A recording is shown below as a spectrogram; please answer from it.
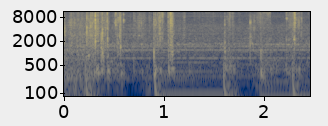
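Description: Cardboard box flaps and packing material being handled as shipping boxes are unpacked: irregular crackling, crinkling and rustling with scattered sharp clicks.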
